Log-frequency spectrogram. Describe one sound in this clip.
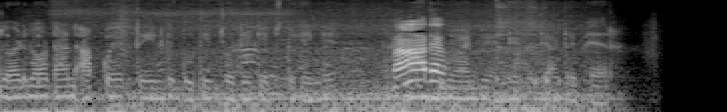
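Several people talk nearby.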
